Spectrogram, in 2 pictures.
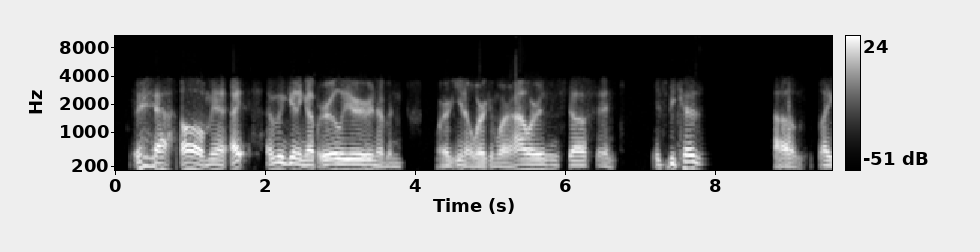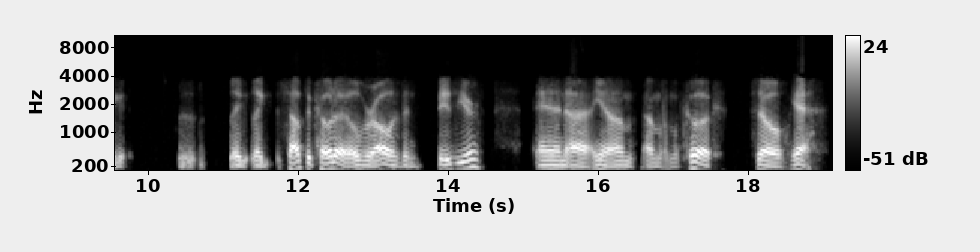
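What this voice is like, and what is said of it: Tired-sounding voice. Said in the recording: “I can tell by the sound of your voice, you sound pretty tired”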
